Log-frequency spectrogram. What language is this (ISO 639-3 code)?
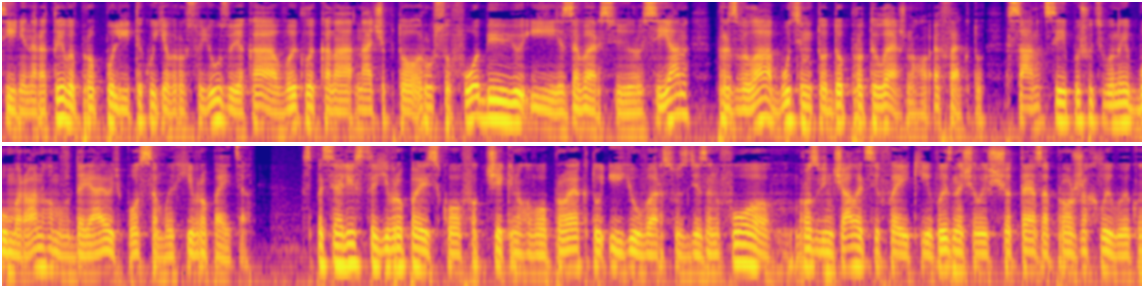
ukr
